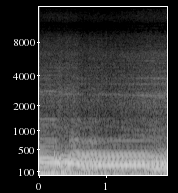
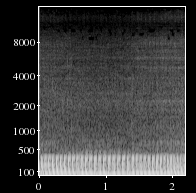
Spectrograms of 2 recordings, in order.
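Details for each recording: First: 1973 Honda CL350 with aftermarket exhaust and stock 105 secondary jets, riding at wide open throttle around 7600 rpm in second gear: engine drones flat and strained, unable to climb further; owner suspects lean fuel starvation, later rejetted to 120. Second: 1973 Honda CL350 twin, formerly stalling at 6-7000 rpm from suspected lean condition with aftermarket exhaust; after secondary jets 105 to 120, new intake boots, timing and points: pulls cleanly to full power, smooth climbing revs, no stumble.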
